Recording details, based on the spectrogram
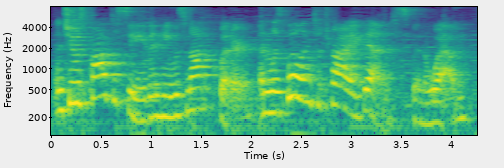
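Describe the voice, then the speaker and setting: A woman's voice: fairly high pitch, very animated, quick pace. A woman reading a children's story aloud as scripted narration. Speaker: storybook reader. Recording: roomy sound, music behind. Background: music.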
